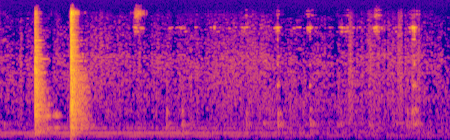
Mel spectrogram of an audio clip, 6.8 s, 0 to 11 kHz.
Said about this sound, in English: you can use a crescent wrench or a 3/4 inch opened end wrench. We'll break this loose.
